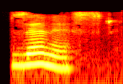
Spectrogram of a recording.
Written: zennist

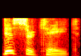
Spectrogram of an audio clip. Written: dissertate

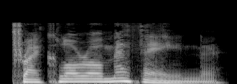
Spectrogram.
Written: trichloromethane

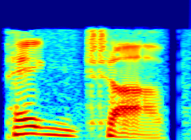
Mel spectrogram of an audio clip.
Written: peg top

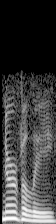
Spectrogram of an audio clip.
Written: nervily

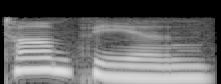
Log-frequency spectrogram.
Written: tompion

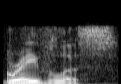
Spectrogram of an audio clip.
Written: graveless

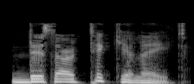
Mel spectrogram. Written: disarticulator

